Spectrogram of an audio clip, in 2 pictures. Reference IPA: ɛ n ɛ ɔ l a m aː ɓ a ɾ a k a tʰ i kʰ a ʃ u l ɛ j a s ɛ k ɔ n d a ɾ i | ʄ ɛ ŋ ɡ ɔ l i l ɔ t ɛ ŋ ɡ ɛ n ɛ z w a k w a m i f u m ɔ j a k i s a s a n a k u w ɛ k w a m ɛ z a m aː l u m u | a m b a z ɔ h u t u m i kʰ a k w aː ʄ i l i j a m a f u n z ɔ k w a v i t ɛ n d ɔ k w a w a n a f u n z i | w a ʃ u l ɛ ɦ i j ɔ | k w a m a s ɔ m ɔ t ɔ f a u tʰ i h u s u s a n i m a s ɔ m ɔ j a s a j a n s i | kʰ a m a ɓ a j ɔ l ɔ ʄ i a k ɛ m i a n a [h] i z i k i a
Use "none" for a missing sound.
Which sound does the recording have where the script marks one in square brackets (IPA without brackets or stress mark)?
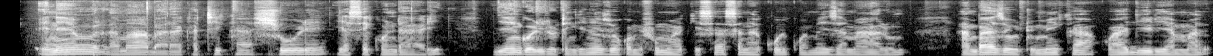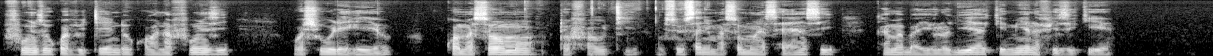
f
